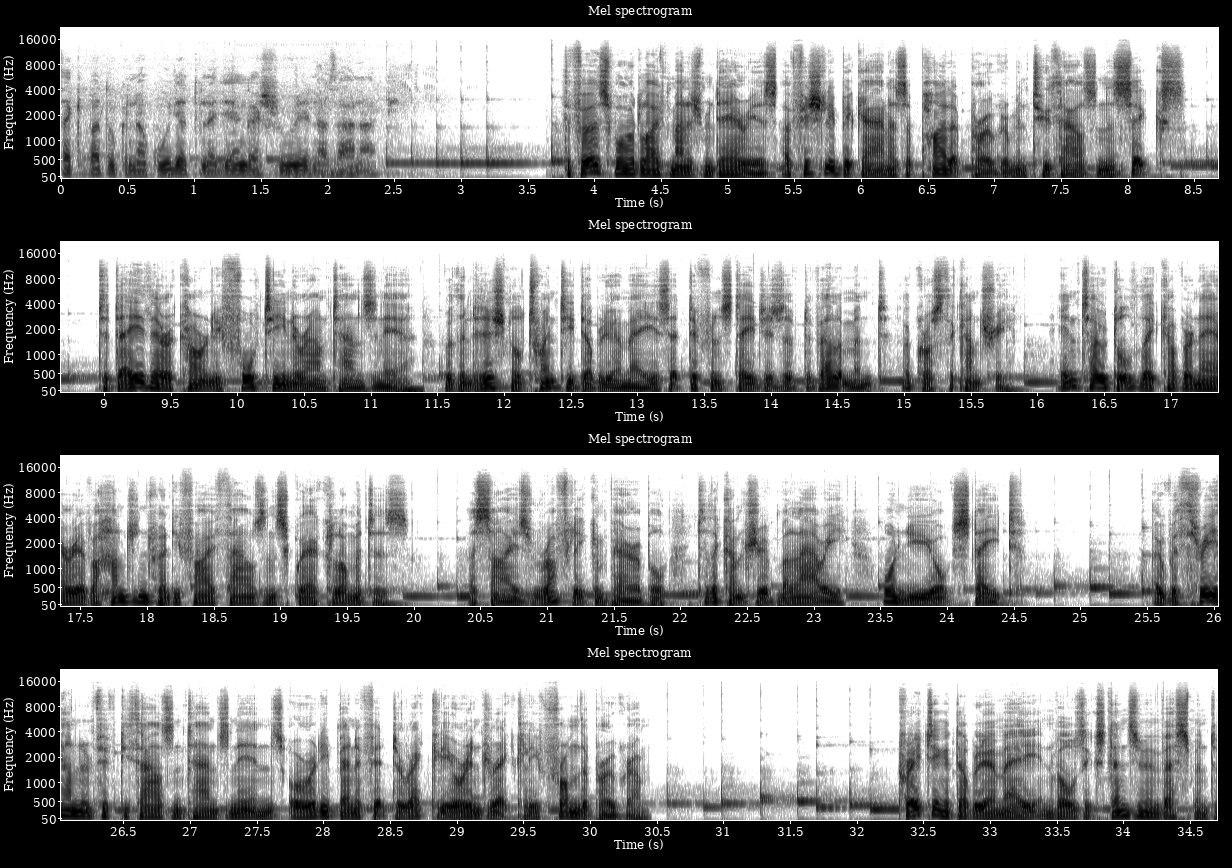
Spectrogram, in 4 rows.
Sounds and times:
Speech: 0.0s - 2.5s, 3.8s - 8.4s, 9.0s - 24.6s, 25.6s - 30.5s, 32.4s - 34.7s
Music: 0.3s - 34.7s.

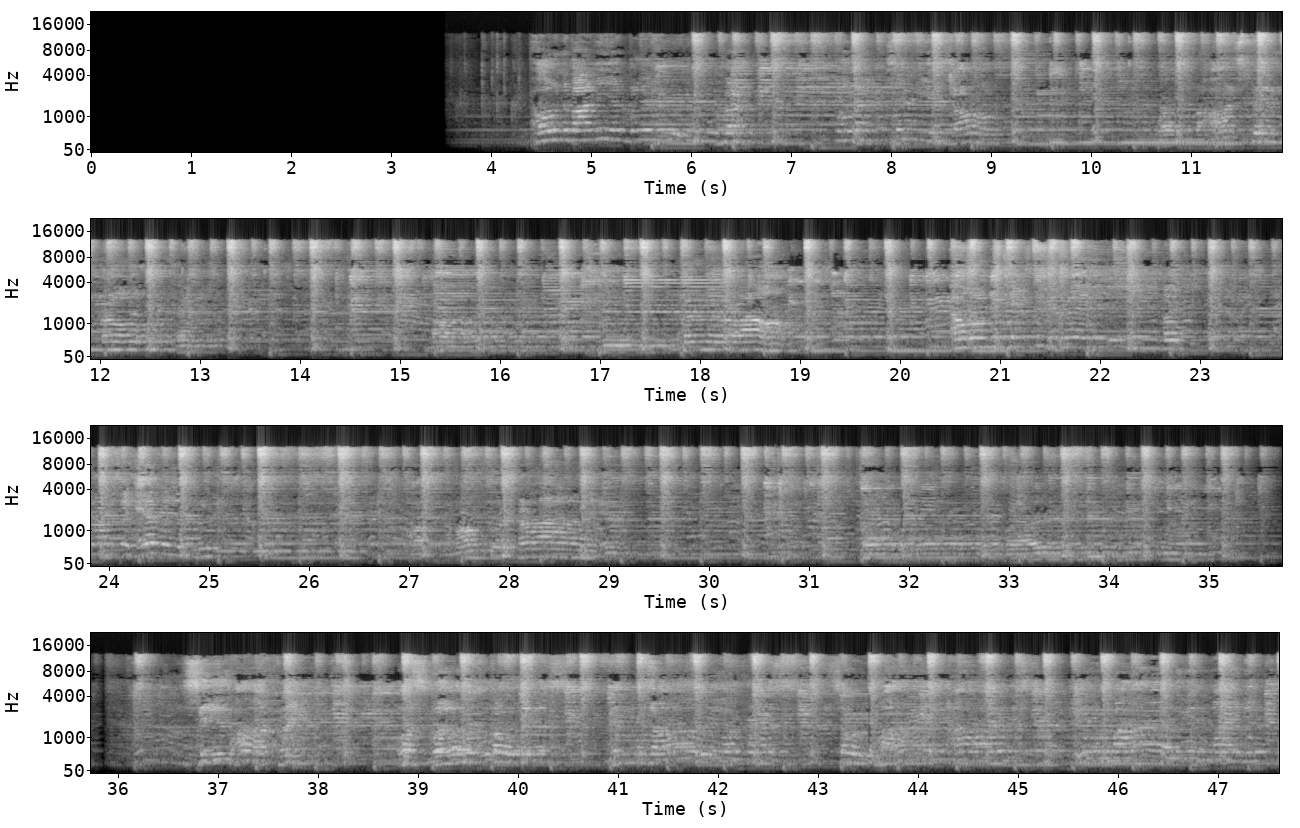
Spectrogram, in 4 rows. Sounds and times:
Music: 3.6s - 47.6s
Speech: 10.7s - 13.7s, 20.5s - 35.0s.

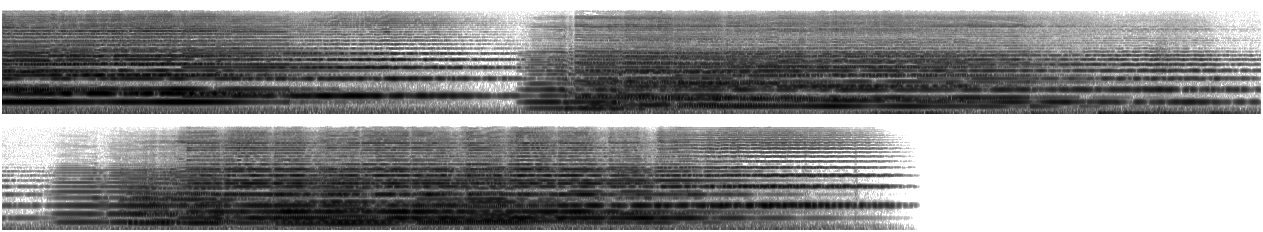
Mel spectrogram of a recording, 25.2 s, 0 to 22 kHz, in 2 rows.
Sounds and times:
Violin, fiddle: 0.0s - 21.6s.

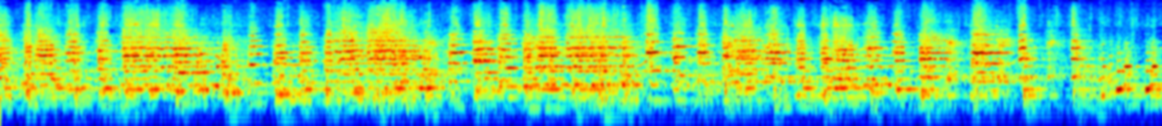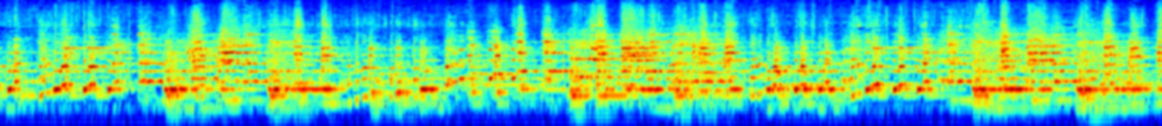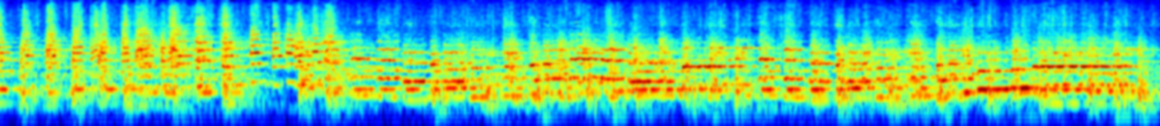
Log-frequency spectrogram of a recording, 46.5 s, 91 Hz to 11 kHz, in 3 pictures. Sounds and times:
Orchestra: 0.0s - 46.4s.

